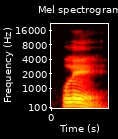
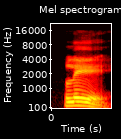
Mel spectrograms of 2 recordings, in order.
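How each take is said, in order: No difference in how they are said.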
